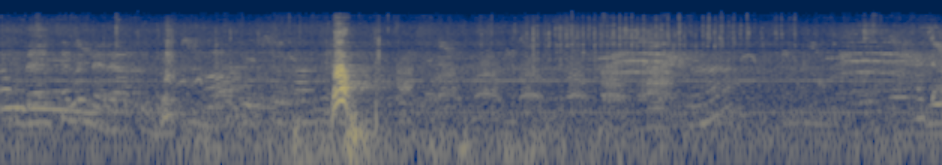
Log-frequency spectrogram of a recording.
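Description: Waterfowl calling in an enclosure, with one loud, sharp call a little past two seconds in, and quieter calls around it.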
